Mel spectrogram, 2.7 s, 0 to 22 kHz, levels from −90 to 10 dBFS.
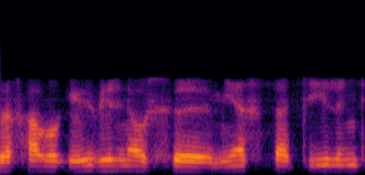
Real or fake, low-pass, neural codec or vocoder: fake; 3.6 kHz; codec, 24 kHz, 1.2 kbps, DualCodec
